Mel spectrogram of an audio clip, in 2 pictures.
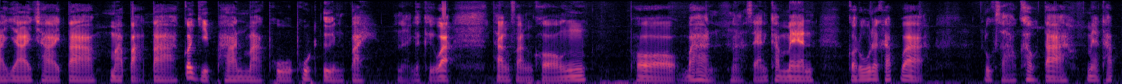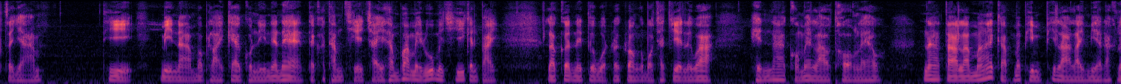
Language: Thai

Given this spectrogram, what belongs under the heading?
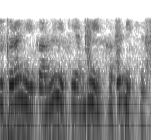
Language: Bangla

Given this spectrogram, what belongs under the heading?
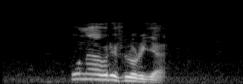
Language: Greek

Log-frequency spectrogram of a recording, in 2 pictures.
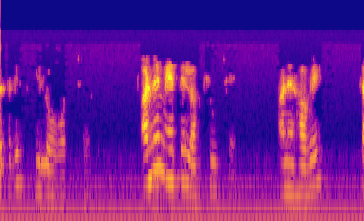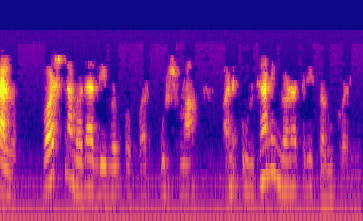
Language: Gujarati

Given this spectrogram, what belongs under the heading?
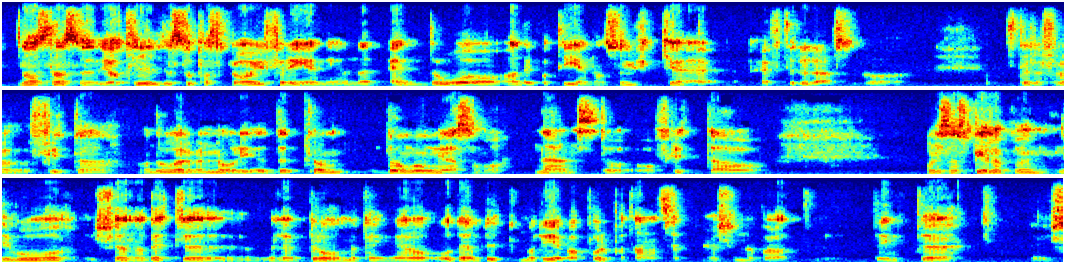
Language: Swedish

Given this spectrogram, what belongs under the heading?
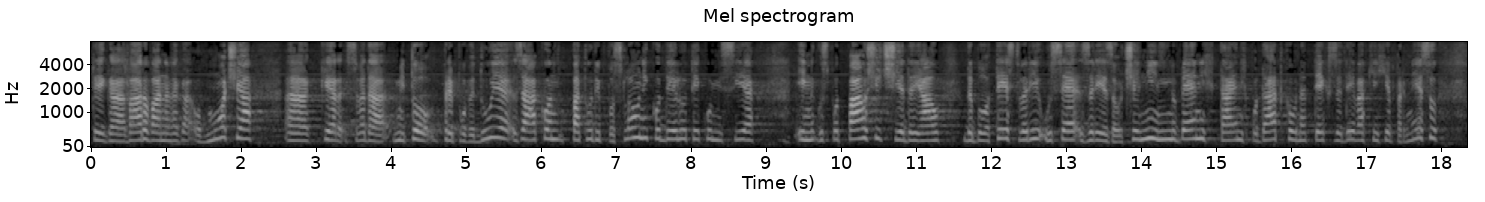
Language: Slovenian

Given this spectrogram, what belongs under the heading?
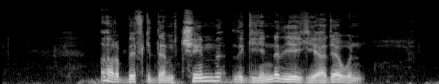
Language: Kabyle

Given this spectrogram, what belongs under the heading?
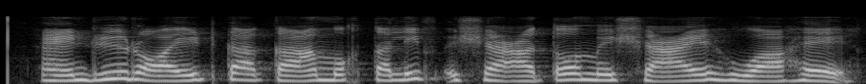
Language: Urdu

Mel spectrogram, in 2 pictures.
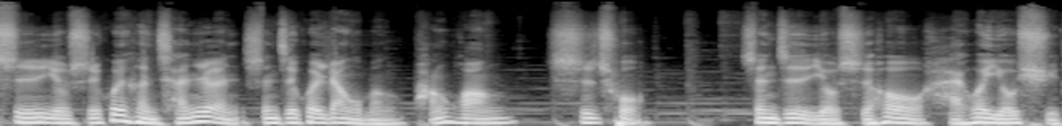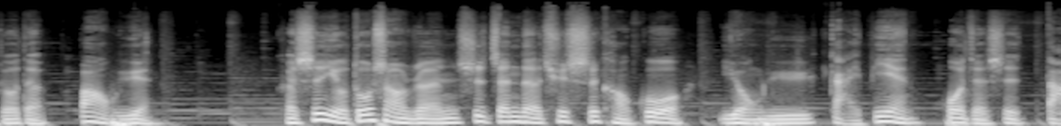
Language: Chinese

